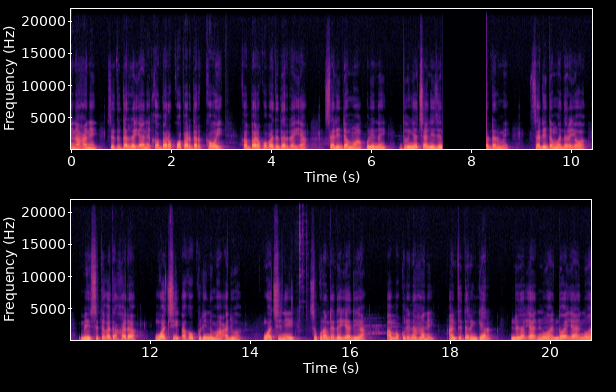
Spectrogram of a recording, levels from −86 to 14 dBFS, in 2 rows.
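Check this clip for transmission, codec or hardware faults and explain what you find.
There is one fault in this speech clip, an audio dropout to silence from 7.41 to 8.30 s. The input feeding the recorder was most likely lost, through a disconnected device, a failed link or a mute, while writing carried on with silence. Right after "kulin dunya changyzy" the speech stops abruptly and the level falls to silence with no room tone, then returns mid-flow. About 0.89 s of what was said is missing.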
